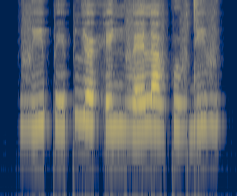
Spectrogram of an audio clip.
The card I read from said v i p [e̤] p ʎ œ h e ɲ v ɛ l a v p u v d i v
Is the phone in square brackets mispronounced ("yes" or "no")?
no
